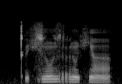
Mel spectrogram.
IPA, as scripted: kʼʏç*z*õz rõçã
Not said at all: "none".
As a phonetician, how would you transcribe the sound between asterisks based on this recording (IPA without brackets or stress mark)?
z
